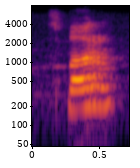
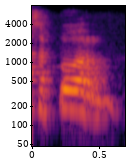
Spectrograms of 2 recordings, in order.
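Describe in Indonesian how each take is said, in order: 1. Bunyi s langsung bertemu dengan p. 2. Vokal e pendek memisahkan s dan p. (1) "Jadinya sepur bukan spur" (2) "ditambah se, jadinya sepur"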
